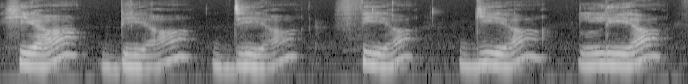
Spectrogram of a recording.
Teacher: All these words have the same ending sound. They all end with the schwa sound.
